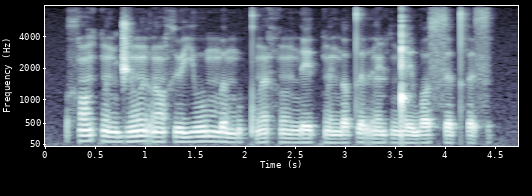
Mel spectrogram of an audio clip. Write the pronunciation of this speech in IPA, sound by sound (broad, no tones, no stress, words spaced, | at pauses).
xɔ̃kʷə̃ nd͡ʒũrɔ̃xʉ ju məmu kʷʼə̃hũ n̪e kʷẽnɾɔt̪ə rẽʈŋ͡ǃewɔ sət̪ʰəs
